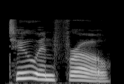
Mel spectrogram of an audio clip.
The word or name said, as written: to and fro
